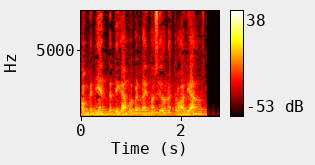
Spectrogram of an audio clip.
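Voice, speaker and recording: A man's fairly even intonation against noticeable background noise. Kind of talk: interview answer. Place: meeting room. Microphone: lapel.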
